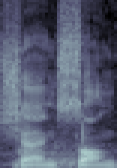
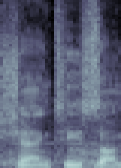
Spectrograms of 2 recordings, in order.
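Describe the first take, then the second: First: The name is said in two syllables. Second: The name is said in three syllables. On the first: This is the official name. "Yes, I know, it's Shang Tsung" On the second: This nods to an old behind-the-scenes video. "I like to say Shang Ti Sung"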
